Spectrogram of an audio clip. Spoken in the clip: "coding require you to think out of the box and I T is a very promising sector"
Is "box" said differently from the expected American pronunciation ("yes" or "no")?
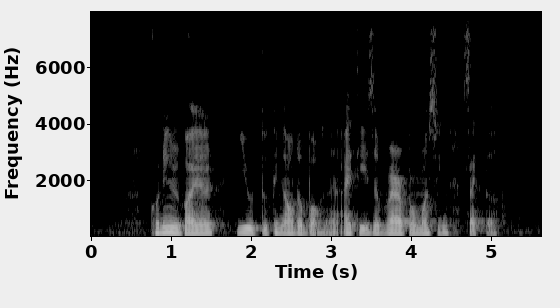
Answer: no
